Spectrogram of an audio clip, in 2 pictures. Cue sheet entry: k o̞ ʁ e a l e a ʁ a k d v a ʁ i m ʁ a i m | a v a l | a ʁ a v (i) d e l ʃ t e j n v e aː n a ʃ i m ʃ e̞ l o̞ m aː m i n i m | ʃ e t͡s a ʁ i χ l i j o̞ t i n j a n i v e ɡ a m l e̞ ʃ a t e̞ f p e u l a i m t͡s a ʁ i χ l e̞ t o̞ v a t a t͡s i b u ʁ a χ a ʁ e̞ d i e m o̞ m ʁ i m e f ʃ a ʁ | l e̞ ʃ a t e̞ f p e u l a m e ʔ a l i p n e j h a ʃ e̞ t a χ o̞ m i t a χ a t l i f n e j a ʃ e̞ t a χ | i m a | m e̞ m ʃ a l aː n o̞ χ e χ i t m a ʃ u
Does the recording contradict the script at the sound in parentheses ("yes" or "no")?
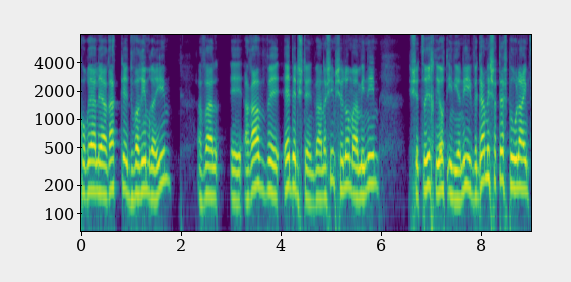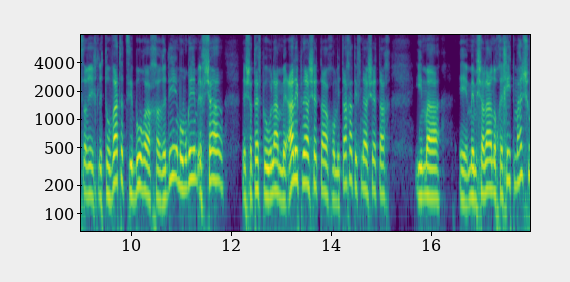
yes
